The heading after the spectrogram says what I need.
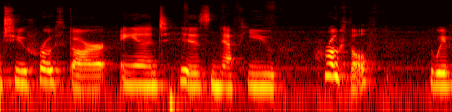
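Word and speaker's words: Hrothulf: hgar and his nephew holf we've not um we haven't seen that name yet but holf is spelled HR o th h u LF and it's going to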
